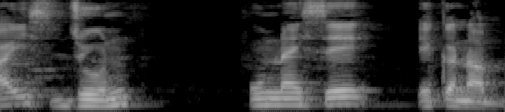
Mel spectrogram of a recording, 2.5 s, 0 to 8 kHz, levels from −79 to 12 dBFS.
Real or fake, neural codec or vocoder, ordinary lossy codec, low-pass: real; none; none; none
